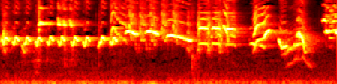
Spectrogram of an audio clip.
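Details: Oriental magpie-robin singing for training contest birds: a steady run of repeated warbled notes, then bright rising and falling whistles and quick twisting chatter, with a soft low hum beneath.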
